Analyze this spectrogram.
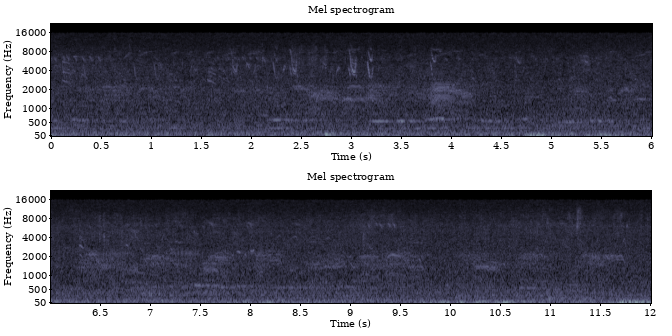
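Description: Birds calling in a marsh: a scatter of short, irregular calls and a few sharp high chirps over a faint low rumble.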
